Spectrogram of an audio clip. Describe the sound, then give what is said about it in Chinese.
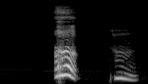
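A short voiced cough in two quick bursts, like a deliberate throat-clearing "ahem": the first louder and rougher, the second lower-pitched and softer, with silence around them and no talking. “陶如霜咳嗽了一声”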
